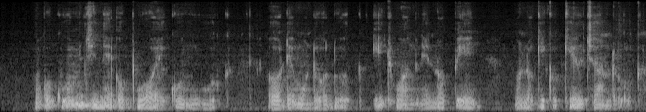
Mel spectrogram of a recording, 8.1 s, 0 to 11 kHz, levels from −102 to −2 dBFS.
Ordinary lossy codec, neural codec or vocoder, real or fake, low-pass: none; vocoder, 22.05 kHz, 80 mel bands, HiFi-GAN; fake; none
